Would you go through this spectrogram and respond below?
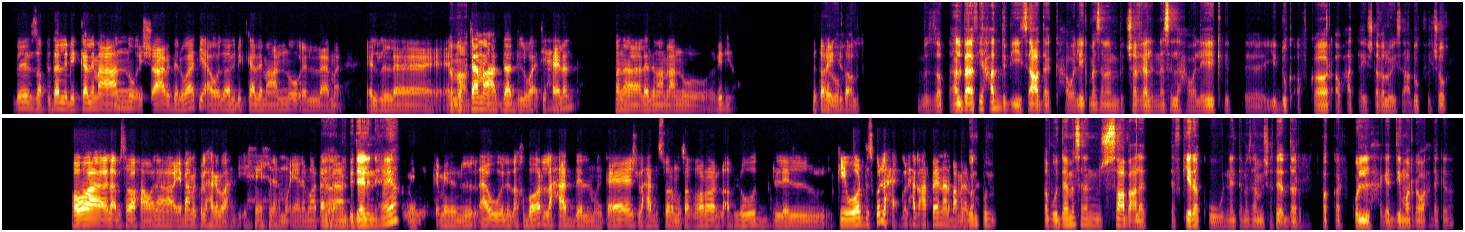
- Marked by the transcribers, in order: tapping; laugh; in French: "المونتاچ"; in English: "الupload، للkeywords"
- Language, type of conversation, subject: Arabic, podcast, إيه اللي بيحرّك خيالك أول ما تبتدي مشروع جديد؟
